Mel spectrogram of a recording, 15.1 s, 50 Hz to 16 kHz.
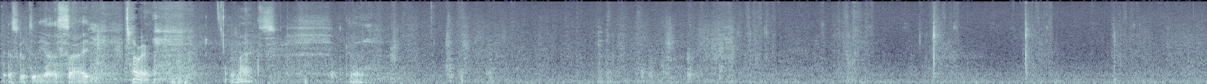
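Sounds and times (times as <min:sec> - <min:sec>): faint rustling of clothing: 0:04.2 - 0:15.0
sharp joint pops: 0:11.5 - 0:12.0.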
